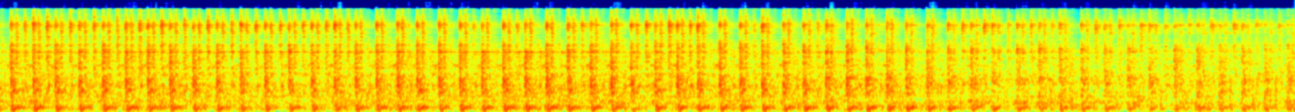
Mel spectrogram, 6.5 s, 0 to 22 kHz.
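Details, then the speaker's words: Yamaha Mio M3 125 scooter, overdue oil change, customer complains of noisy engine and hard starting: harsh rapid metallic tapping every stroke at rough uneven idle, loose connecting rod knocking from oil starvation. "Nah, jadi itu bunyi mesinnya itu kasar sekali ya. Bunyi mesinnya tuh kasar. Tek tek tek tek tek tek."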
